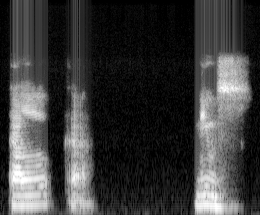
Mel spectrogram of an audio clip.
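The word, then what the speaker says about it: calcaneus: tadikanus ini kan tulangkanus tulisannya kan begini kalka nius Nah tapi dia dibaca eh kalkanius huruf a Terus kalau I misalnya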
